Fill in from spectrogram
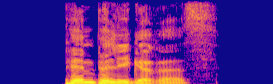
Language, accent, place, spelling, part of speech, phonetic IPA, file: German, Germany, Berlin, pimpeligeres, adjective, [ˈpɪmpəlɪɡəʁəs], De-pimpeligeres.ogg
- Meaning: strong/mixed nominative/accusative neuter singular comparative degree of pimpelig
